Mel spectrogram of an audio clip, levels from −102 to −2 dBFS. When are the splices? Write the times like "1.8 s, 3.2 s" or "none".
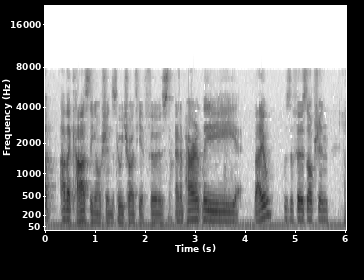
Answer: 1.4 s, 4.2 s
